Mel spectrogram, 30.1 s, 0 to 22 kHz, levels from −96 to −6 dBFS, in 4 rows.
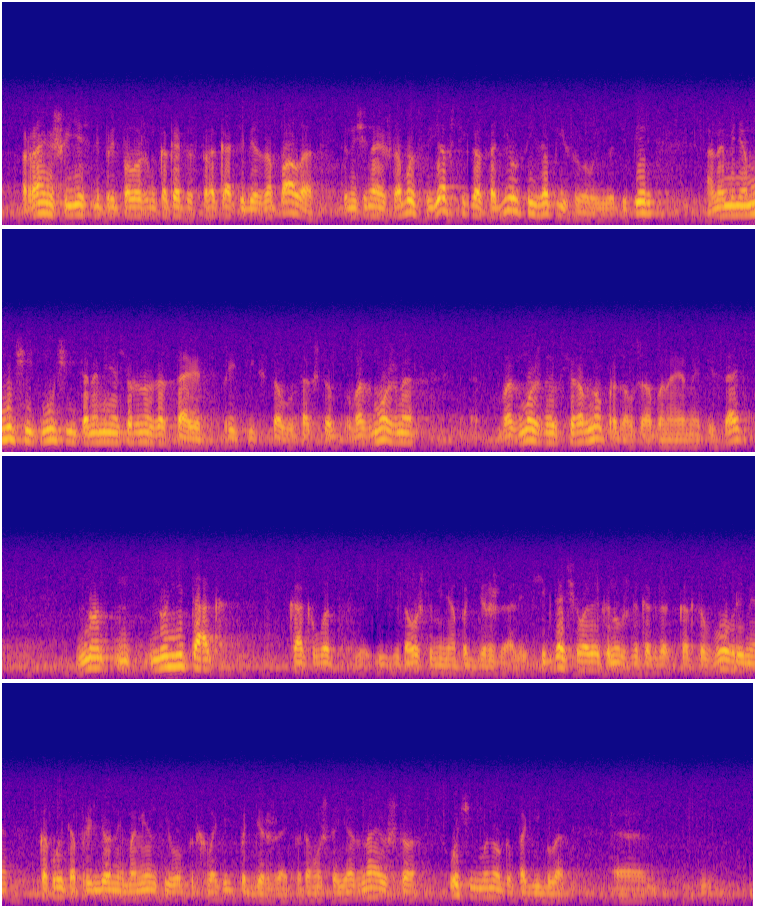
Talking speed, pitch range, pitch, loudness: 145 wpm, 90-145 Hz, 110 Hz, -25 LUFS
